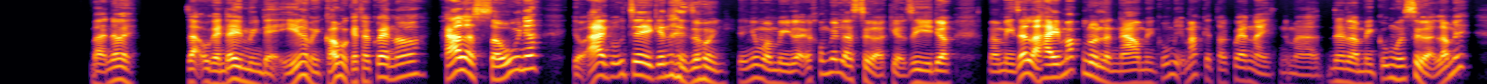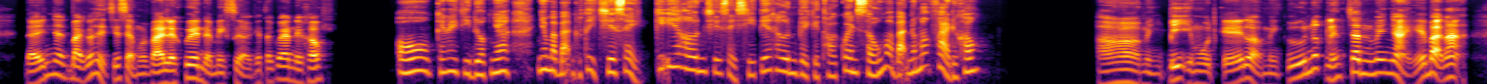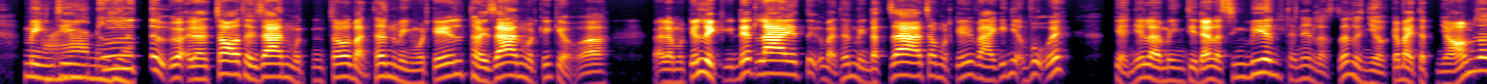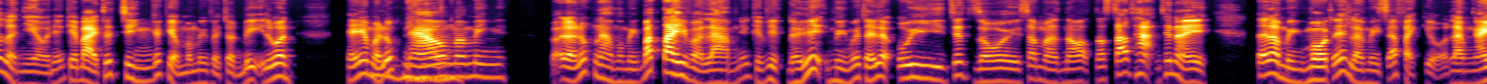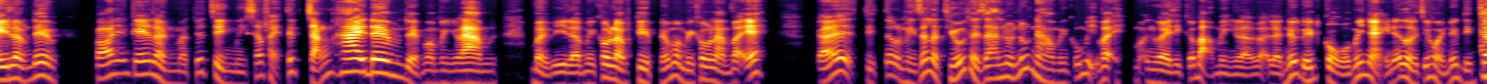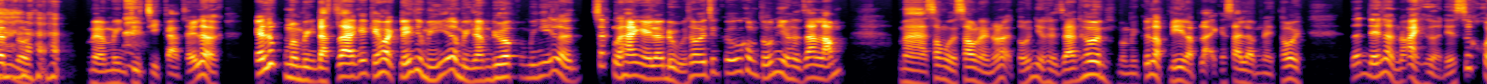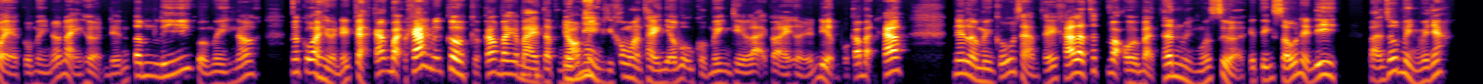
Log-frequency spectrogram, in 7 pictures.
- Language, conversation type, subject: Vietnamese, advice, Làm thế nào để ước lượng chính xác thời gian hoàn thành các nhiệm vụ bạn thường xuyên làm?
- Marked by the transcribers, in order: laughing while speaking: "cái này rồi"; tapping; in English: "deadline"; laughing while speaking: "À"; "cảm" said as "xảm"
